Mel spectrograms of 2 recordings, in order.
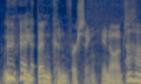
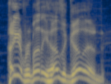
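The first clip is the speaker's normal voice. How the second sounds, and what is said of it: Exaggerated radio announcer voice. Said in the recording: “in your radio voice”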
